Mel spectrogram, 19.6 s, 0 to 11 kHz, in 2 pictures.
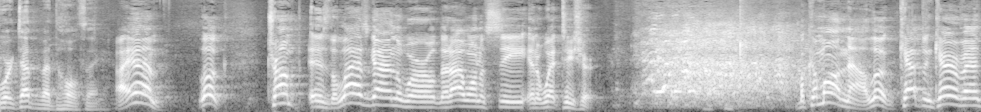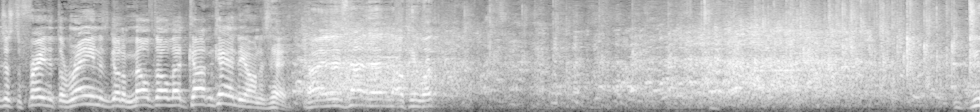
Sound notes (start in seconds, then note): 6.1 laughter; 14.6 laughter and applause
